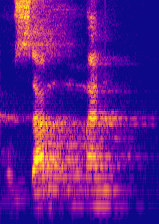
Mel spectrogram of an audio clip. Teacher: Mim tasdidnya didengungkan, mannya diizharkan.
